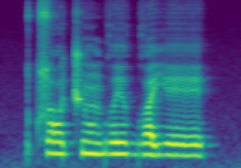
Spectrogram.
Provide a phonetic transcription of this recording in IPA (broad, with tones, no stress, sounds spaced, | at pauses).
t͡s ɔ˦ t͡ʃ ũ˦ ɡʷ eː˦ ɡʷ a˦ j eː˦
